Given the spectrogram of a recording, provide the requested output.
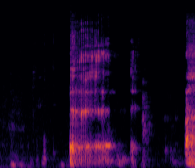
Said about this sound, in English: I'm just burping into the fucking mic. Fuck it.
